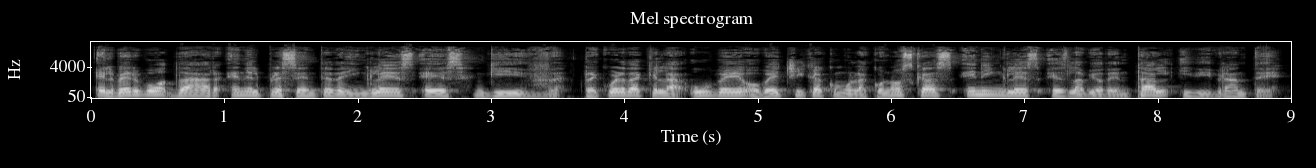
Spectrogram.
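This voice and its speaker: Calm man teaching an English lesson. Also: on the high side, dry recording, clean studio sound. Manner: slow, even explanation with repeated example words. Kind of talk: scripted language lesson.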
